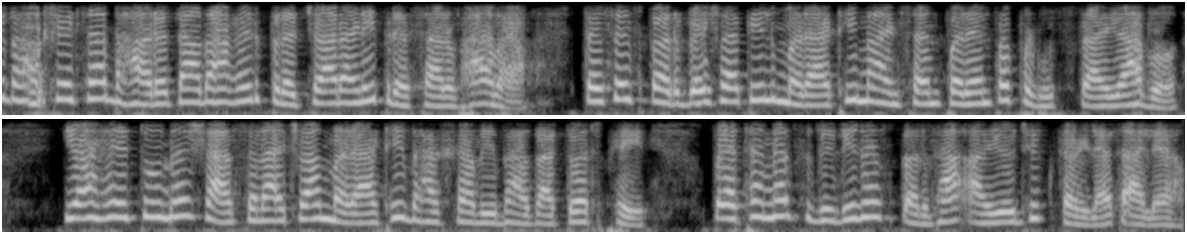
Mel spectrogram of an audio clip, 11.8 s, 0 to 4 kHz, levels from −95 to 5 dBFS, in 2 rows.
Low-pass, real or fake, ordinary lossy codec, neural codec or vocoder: 3.6 kHz; fake; Opus, 64 kbps; codec, 16 kHz, 4.8 kbps, FACodec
